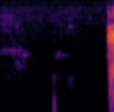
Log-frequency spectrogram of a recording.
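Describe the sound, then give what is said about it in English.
After a brief near-silent stretch with a faint soft thump, a loud, buzzy fart sound effect from a soundboard blasts in abruptly at the end, raspy, with no talking. “I found the fart board while we were talking.”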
